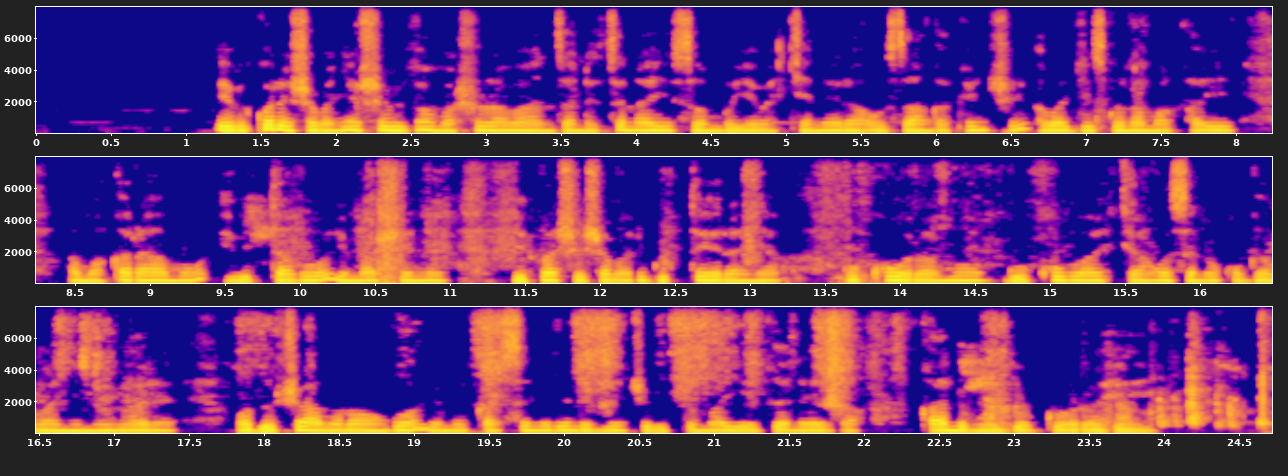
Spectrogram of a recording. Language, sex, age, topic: Kinyarwanda, female, 25-35, education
